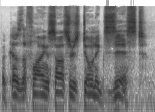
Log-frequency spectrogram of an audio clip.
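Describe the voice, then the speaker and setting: An actor playing a world-weary, hard-boiled government special agent from the 1950s, in clipped noir radio drama style. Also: male voice, fairly low pitch, measured pace, heavily acted. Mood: dry, dismissive. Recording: loud music bed under voice.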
